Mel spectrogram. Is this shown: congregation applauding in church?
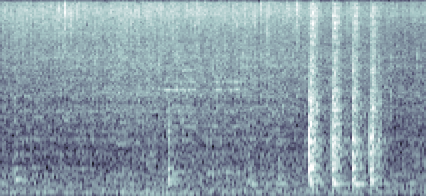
no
